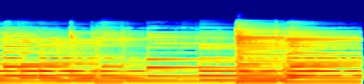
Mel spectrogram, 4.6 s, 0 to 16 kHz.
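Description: An electric guitar plays through a Line 6 Helix modelling a Trainwreck Express-style amp with drive, sounding sustained overdriven chords that change every half second or so, loud and steady with no talk.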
